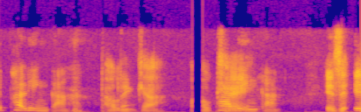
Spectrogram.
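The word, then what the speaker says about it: pálinka: Well, I got the name wrong. What was the name? Palinka or Horinka. Palinka.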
